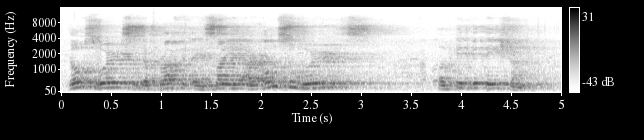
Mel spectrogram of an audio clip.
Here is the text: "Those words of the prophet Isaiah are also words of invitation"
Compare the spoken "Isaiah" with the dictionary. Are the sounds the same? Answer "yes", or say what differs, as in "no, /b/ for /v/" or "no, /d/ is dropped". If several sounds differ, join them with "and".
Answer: no, /s/ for /z/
